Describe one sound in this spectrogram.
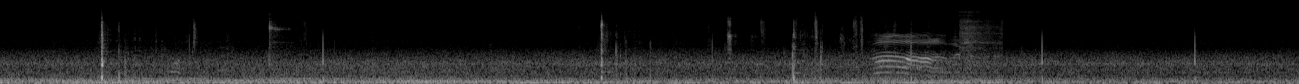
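Tennis balls are struck by rackets with sharp pops.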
